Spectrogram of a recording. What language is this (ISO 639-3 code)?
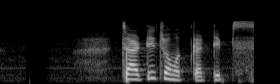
ben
